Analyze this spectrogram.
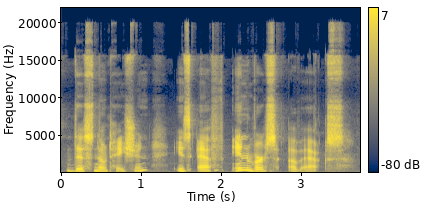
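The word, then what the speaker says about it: f⁻¹(x): pronounce this notation is f inverse of X notice that this little negative one up here is not an exponent it is not to be read f to the negative one exponent and that is not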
